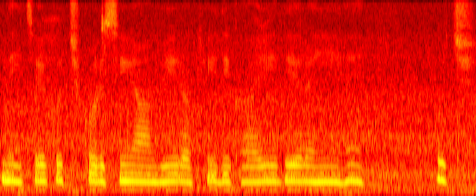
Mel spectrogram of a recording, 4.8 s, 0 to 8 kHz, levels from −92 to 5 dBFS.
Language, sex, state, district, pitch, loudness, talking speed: Hindi, female, Uttar Pradesh, Jalaun, 120 Hz, -26 LUFS, 140 wpm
